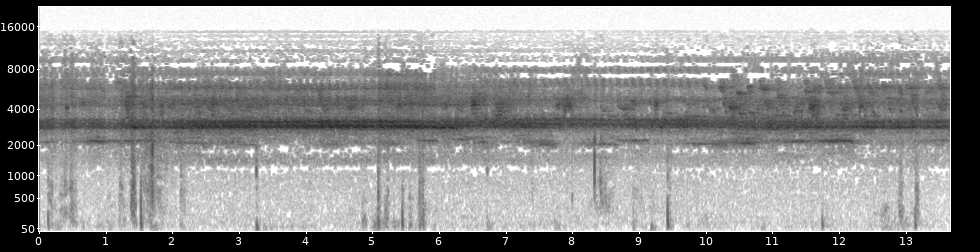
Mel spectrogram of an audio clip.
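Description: Steady, high-pitched chorus of insects chirring without a break, with a few faint rustles and clicks scattered through it.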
